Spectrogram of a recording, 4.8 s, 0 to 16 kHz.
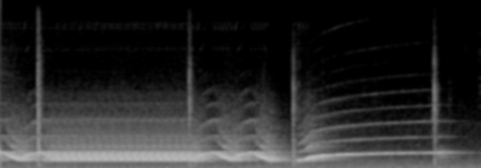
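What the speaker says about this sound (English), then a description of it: "Our siren." Emergency siren on a 2013 Ford F-450, cycling through loud, close sweeping wails and rapid yelp-style warbles, sounding alone with no talk.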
